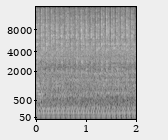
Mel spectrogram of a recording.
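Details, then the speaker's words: John Deere LX277 lawn tractor (214 hours) cold-started in January after sitting three months, choke gradually released. Slow, even chuffing idle with no knocks; the alternator light is on from the slow idle and the battery is near end of life. "Well, it sounds like my battery is just about at the end of its lifespan. Certainly well past what you'd expect. You're seeing an alternator light because it's idling so slow right"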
